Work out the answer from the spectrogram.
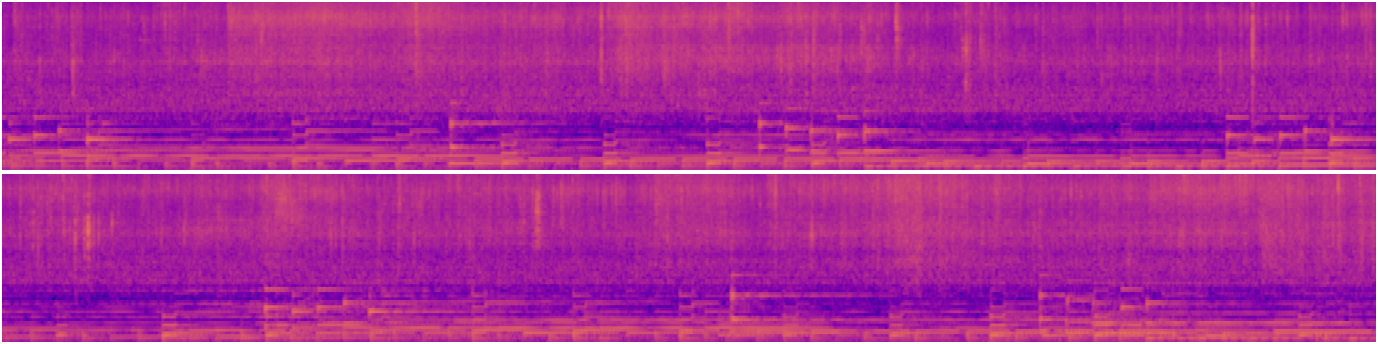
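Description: Food sizzling steadily on high heat, with a few sharp pops and crackles, over background music with a slow melody.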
